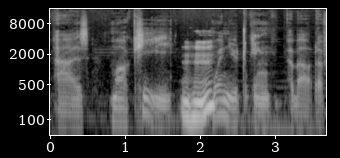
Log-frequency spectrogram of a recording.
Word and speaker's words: marquis: In French, it is said as marquis. That is Marquis. why you will sometimes hear it said as marquis when you're talking about a French marquis.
